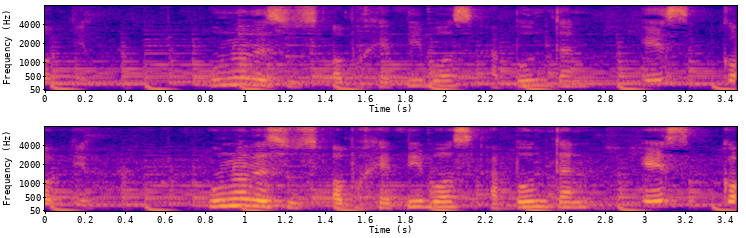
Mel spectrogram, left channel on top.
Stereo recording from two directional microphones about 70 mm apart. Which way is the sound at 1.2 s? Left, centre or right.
Left.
